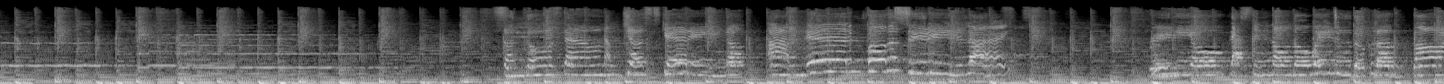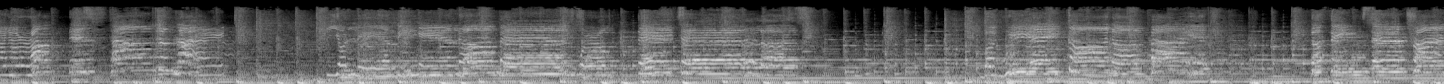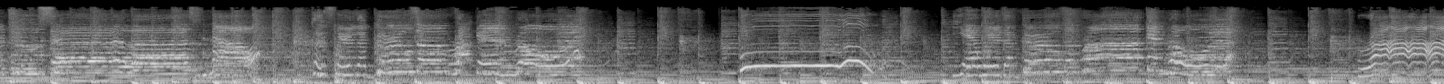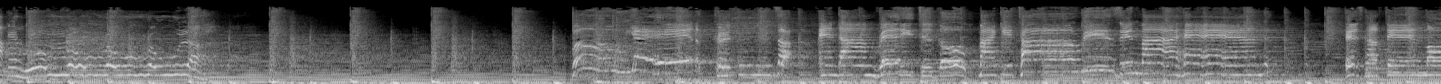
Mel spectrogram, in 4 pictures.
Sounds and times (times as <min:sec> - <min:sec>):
Music: 0:00.0 - 0:57.7.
